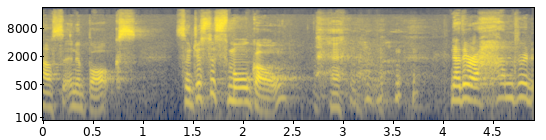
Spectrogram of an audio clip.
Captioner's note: audience laughing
